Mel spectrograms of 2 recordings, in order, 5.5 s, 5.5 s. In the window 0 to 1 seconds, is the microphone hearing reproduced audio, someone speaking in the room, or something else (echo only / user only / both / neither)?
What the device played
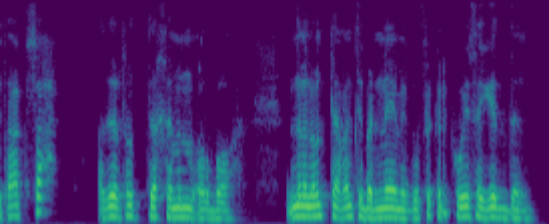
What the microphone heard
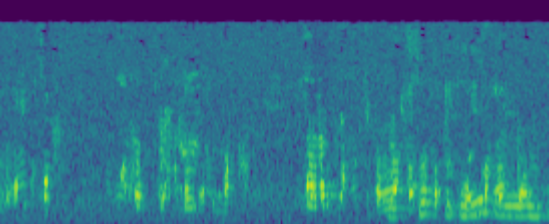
echo only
